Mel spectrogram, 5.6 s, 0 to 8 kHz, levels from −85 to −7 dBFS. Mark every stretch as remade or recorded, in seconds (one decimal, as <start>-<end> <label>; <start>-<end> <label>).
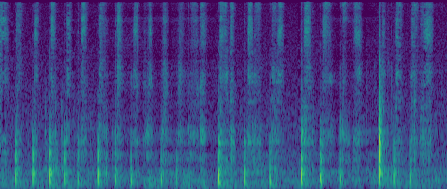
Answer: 0.0-1.3 recorded; 1.3-2.7 remade; 2.7-4.0 recorded; 4.0-4.7 remade; 4.7-5.6 recorded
